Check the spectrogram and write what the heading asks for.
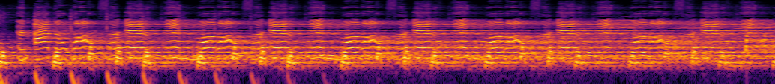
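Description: Dance music played from a DJ set: layered sung vocals over chords with a steady four-on-the-floor kick drum, the kick dropping out about halfway through so that the voices and chords go on alone.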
